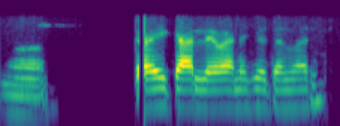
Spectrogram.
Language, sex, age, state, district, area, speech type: Gujarati, male, 18-30, Gujarat, Ahmedabad, urban, conversation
